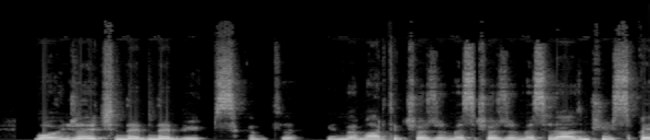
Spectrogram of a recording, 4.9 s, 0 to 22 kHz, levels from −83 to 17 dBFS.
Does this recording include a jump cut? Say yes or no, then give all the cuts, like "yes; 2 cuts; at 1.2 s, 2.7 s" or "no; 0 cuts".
yes; 3 cuts; at 1.1 s, 2.3 s, 3.6 s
